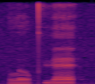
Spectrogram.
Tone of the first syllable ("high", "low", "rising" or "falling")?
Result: rising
